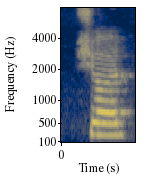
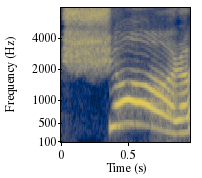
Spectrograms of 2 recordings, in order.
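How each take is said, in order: First: The word is said flatly, without enthusiasm. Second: The word is said with happy excitement. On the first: The agreement is unenthusiastic. The speaker calls it wrong. "Without punctuation" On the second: The speaker is glad to go out. The speaker calls it right. "with a punctuation"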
